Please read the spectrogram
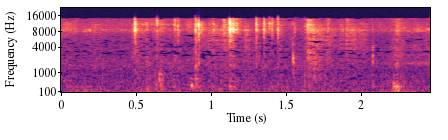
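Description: A few faint, scattered clicks and taps of a hand handling the metal tool rest and its lever on a small bead-turning lathe.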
